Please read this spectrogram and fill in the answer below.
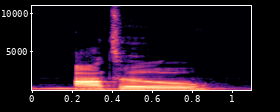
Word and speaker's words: Ato: I assume that it's pronounced Otto because Gateau. Could be totally wrong on that front.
